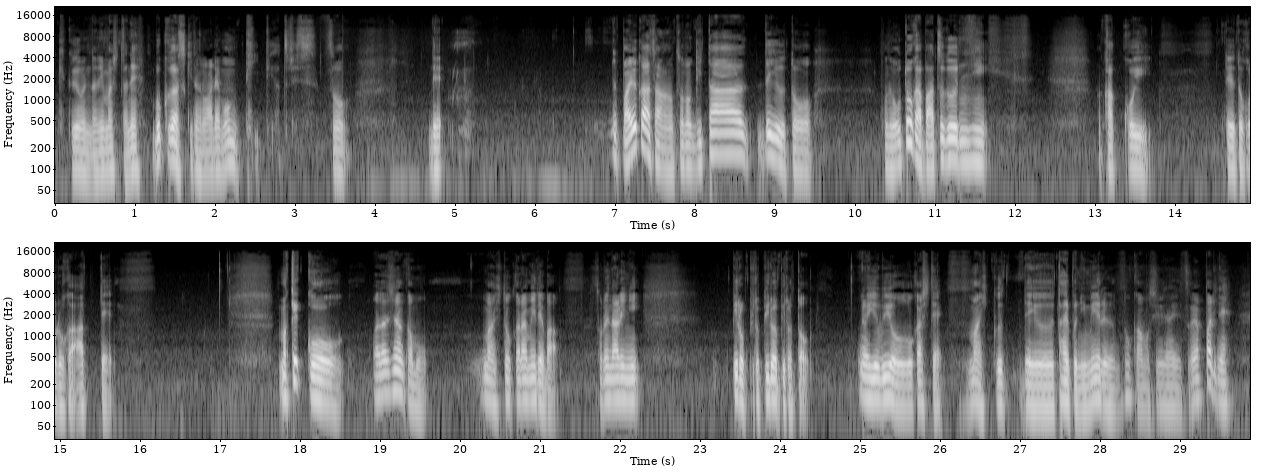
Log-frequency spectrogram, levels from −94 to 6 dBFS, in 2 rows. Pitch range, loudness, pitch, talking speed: 90-120 Hz, -17 LUFS, 105 Hz, 280 characters per minute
